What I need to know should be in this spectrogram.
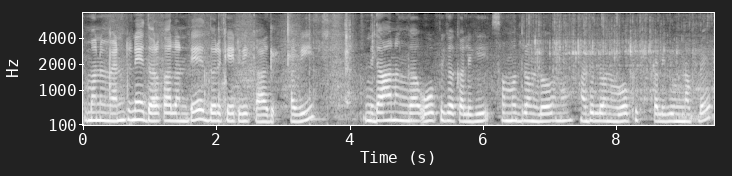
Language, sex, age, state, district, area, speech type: Telugu, female, 30-45, Andhra Pradesh, Eluru, urban, spontaneous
